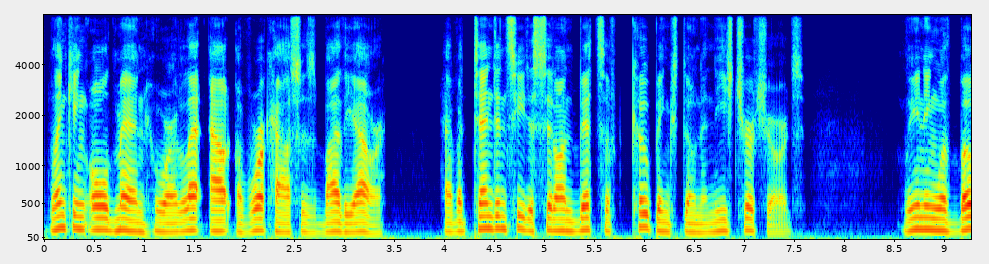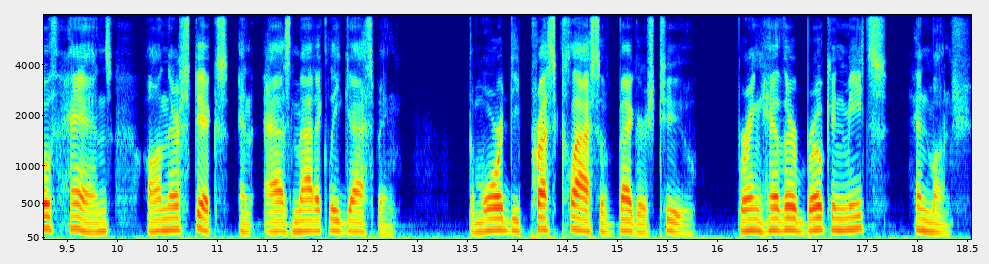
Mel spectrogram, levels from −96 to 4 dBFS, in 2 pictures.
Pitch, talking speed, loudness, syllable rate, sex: 135 Hz, 155 wpm, -19 LUFS, 4.6 syllables/s, male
